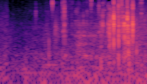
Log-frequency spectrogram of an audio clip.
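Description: Crisp crunching of chocolate being chewed by someone sitting on bedding, a run of quick bites that grows louder and denser toward the end, with no voices.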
